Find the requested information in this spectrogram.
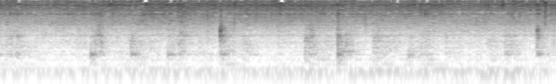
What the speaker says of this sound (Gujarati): હવે તેને સારી રીતે બધું જ મિક્સ કરી લઈશું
